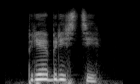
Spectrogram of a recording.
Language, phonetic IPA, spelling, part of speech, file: Russian, [prʲɪəbrʲɪˈsʲtʲi], приобрести, verb, Ru-приобрести.ogg
- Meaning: 1. to acquire, to gain 2. to purchase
